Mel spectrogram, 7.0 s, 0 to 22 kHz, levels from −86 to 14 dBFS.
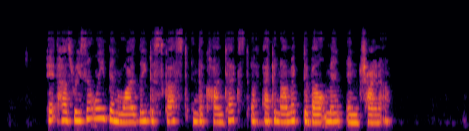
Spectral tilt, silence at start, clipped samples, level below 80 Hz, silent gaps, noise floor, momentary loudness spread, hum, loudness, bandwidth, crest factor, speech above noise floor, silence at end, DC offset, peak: -5.5 dB/octave; 0.7 s; under 0.1%; -72 dBFS; none; -81 dBFS; 7 LU; none; -20 LUFS; 9.2 kHz; 16 dB; 62 dB; 1.2 s; under 0.1%; -4 dBFS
